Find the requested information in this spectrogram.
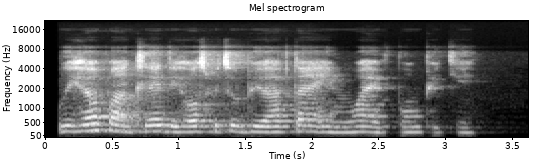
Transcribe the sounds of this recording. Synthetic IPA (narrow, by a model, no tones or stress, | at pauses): wiɦɛlpãnklidəɦɔspitlbiaftahĩmwaɪvbɔ̃npikʰĩn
